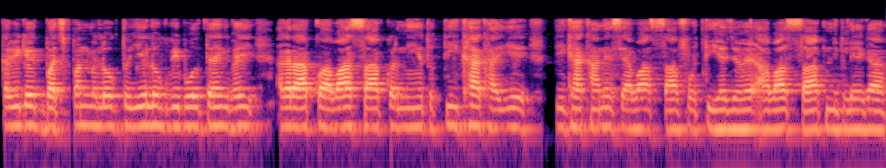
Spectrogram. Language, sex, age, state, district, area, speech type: Hindi, male, 30-45, Uttar Pradesh, Prayagraj, urban, spontaneous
